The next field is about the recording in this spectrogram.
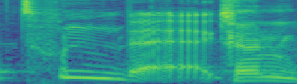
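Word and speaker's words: Thunberg: uh quotes from Greta thundberg is it thundberg or you pronounce it differently I don't know I think when you say it in like a Swedish accent it's like Greta tundberg um You Say Nothing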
